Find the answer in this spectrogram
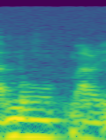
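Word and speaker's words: moules marinière: Yeah, mulls marinara. You don't pronounce the S.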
